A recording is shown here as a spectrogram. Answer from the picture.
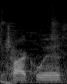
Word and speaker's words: Chaquizz: I'll go by Quizz, but the right pronunciation is Chaquizz, Chaquizz.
